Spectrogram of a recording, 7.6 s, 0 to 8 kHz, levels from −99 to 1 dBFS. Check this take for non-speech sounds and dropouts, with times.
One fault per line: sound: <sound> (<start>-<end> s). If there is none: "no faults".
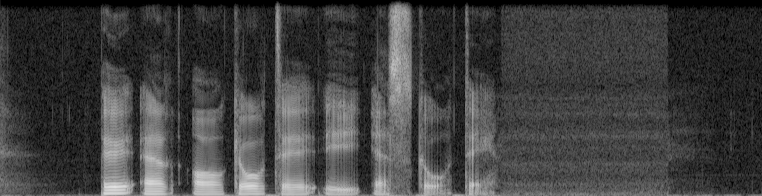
no faults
